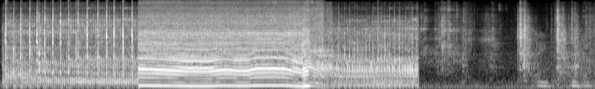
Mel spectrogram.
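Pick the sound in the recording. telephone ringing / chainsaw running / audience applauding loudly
chainsaw running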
